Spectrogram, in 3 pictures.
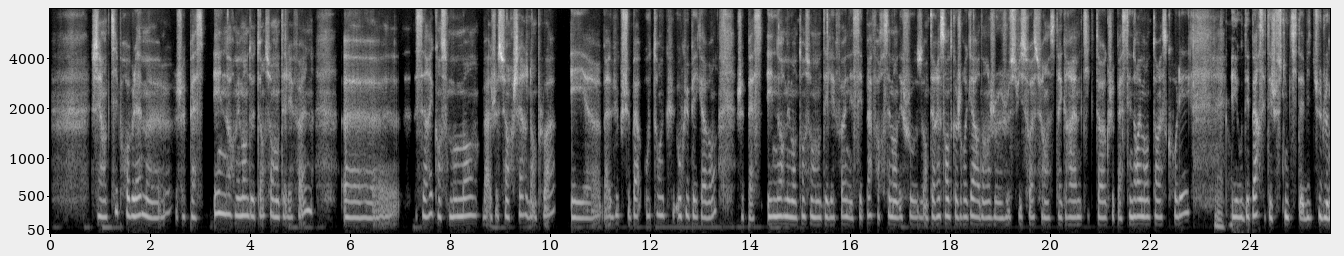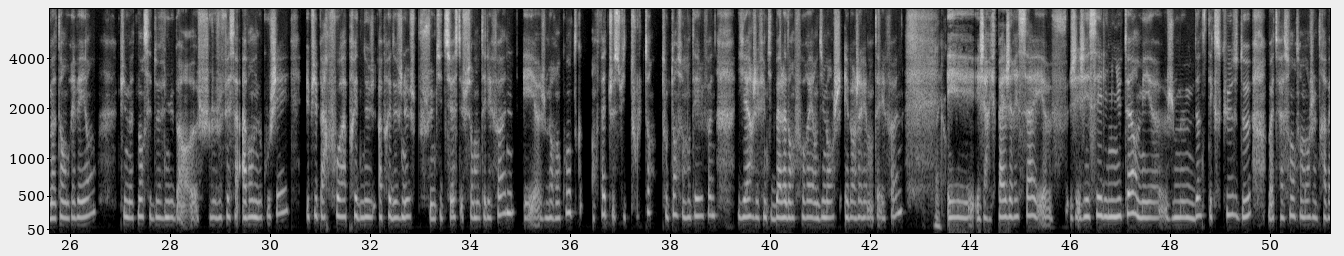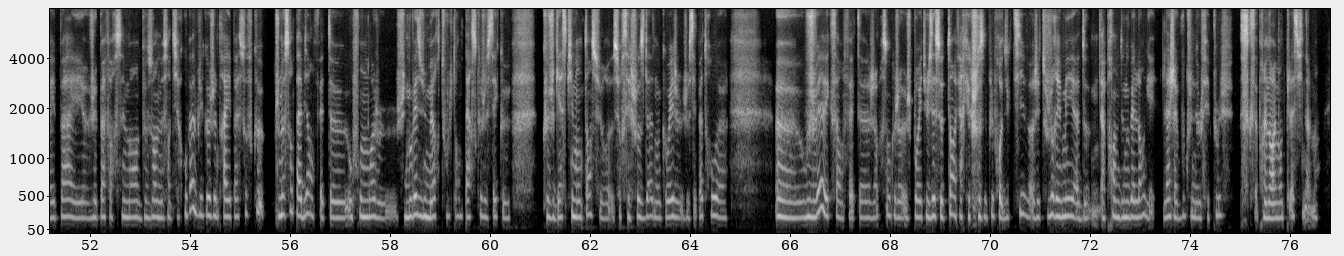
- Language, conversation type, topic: French, advice, Comment puis-je sortir de l’ennui et réduire le temps que je passe sur mon téléphone ?
- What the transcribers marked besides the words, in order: drawn out: "Heu"; sigh; tapping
